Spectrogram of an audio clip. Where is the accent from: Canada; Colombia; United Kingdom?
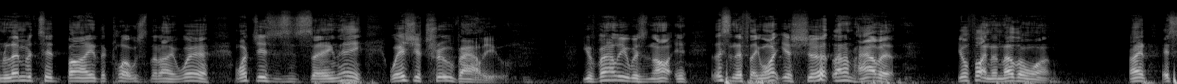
United Kingdom; now in Texas, United States; I still think of myself somewhat as British sometimes. But I know I'm a Texan now, yeah.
